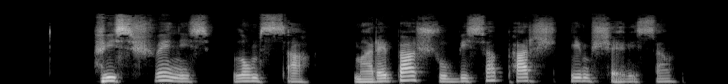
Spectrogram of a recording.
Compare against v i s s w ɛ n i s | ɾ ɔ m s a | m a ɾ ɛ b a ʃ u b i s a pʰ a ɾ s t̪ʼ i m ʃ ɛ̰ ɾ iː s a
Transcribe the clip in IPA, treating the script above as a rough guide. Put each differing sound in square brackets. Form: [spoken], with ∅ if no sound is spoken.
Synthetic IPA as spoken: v i s [ʃ] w ɛ n i s | [l] ɔ m s a | m a ɾ ɛ b a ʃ u b i s a pʰ a ɾ [ʃ] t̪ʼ i m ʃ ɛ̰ ɾ [i] s a

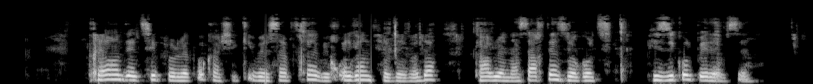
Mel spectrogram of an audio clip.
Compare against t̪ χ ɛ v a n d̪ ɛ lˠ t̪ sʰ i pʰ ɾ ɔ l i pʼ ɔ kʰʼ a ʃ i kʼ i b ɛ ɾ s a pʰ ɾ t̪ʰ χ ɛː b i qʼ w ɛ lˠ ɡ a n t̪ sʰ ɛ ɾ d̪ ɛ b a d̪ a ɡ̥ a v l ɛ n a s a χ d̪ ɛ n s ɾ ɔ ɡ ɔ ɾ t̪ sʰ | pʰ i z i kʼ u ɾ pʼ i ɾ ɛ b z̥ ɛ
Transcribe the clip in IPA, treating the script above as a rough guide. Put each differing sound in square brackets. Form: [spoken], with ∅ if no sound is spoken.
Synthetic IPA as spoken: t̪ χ ɛ v a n d̪ ɛ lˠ t̪ sʰ i pʰ ɾ [u] l [ɛ] pʼ ɔ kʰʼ a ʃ i kʼ i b ɛ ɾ s a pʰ ɾ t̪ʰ χ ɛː b i qʼ w ɛ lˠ ɡ a n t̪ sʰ ɛ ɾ d̪ ɛ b a d̪ a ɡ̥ a v l ɛ n a s a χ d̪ ɛ n s ɾ ɔ ɡ ɔ ɾ t̪ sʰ | pʰ i z i kʼ u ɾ pʼ i ɾ ɛ b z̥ ɛ

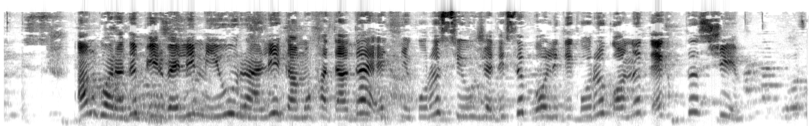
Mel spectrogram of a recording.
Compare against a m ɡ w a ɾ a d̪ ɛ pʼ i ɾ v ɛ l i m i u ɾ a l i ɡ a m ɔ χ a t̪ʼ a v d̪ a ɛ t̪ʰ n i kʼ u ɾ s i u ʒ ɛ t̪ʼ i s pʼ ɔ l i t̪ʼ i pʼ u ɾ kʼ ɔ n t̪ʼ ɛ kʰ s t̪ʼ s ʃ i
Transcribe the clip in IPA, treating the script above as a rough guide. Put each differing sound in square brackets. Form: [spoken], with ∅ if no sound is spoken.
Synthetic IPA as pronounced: a m ɡ w a ɾ a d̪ ɛ pʼ i ɾ v ɛ l i m i u ɾ a l i ɡ a m ɔ χ a t̪ʼ a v d̪ a ɛ t̪ʰ n i kʼ u ɾ s i u ʒ ɛ t̪ʼ i s pʼ ɔ l i t̪ʼ i [kʼ] u ɾ kʼ ɔ n t̪ʼ ɛ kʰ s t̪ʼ s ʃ i

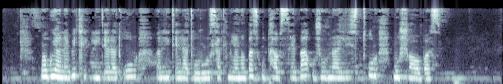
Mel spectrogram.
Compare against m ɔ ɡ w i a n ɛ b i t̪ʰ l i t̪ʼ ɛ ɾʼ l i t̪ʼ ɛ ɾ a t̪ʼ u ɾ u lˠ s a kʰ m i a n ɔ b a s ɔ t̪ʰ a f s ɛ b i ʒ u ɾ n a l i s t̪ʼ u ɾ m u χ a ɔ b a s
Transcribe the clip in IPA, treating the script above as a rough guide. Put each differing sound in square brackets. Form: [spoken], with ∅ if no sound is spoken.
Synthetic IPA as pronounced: m ɔ ɡ w i a n ɛ b i t̪ʰ l i t̪ʼ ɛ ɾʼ l i t̪ʼ ɛ ɾ a t̪ʼ u ɾ u lˠ s a kʰ m i a n ɔ b a s [u] t̪ʰ a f s ɛ b [a] ʒ u ɾ n a l i s t̪ʼ u ɾ m u [ʃ] a ɔ b a s

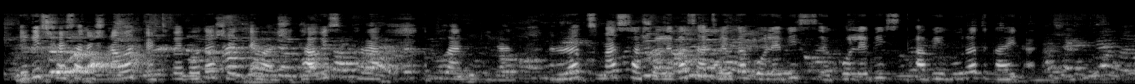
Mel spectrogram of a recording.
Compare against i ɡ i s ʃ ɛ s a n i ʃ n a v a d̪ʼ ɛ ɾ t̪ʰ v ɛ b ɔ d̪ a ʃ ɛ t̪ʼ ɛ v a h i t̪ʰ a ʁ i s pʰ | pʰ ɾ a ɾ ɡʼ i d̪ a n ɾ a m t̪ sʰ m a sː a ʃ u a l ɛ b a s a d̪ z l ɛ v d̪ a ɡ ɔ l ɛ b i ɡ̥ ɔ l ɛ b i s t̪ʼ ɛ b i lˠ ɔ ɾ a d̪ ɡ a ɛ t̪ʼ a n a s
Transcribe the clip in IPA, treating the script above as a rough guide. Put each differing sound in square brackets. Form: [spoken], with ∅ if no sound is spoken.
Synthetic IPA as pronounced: i ɡ i s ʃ ɛ s a n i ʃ n a v a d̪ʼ ɛ ɾ t̪ʰ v ɛ b ɔ d̪ a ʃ ɛ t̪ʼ ɛ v a [ʃ] i t̪ʰ a [v] i s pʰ | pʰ ɾ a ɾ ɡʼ i d̪ a n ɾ a [∅] t̪ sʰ m a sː a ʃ u a l ɛ b a s a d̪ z l ɛ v d̪ a ɡ ɔ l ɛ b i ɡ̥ ɔ l ɛ b i s t̪ʼ [a] b i lˠ [u] ɾ a d̪ ɡ a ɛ t̪ʼ a n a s

